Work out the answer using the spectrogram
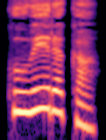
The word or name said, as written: ಕವರಗಿ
